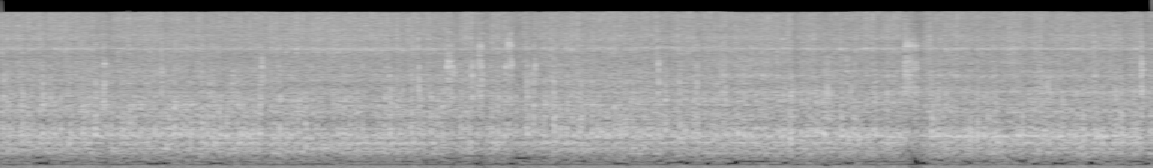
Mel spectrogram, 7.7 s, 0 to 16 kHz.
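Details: 1998 Volkswagen Jetta 2.0 petrol engine at idle: clattery, uneven metallic knocking and rattle throughout, seeming to come from one side of the engine; cause not diagnosed.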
